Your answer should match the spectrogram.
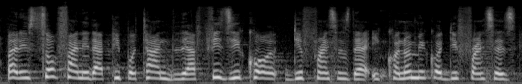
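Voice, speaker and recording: A young woman from Rwanda speaks on a large auditorium stage. Her high voice stays earnest and conversational, with plenty of fillers and restarts. A headset mic picks her up close. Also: fairly even intonation, normal speed, a little mellow. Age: young adult. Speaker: student speaker. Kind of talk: personal talk on stage.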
